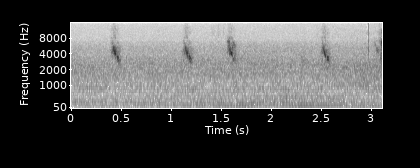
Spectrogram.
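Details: Short high sparrow chirps from 27 June 2019, with a little one making an effort. Four separate notes come about one second apart against quiet, steady background noise.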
